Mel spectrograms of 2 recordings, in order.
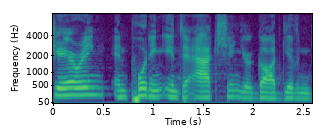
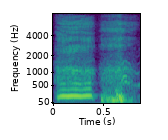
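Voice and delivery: gasp; 5 dB louder than usual. Retold or imitated. Mock shock at no marriage.

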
